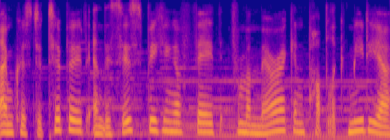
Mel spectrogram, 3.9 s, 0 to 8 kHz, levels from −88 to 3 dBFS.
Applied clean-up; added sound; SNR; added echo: none; none; none; none.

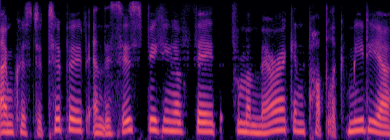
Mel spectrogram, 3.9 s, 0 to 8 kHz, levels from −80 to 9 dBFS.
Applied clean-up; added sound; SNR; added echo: neural mask model Resemble Enhance denoiser.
